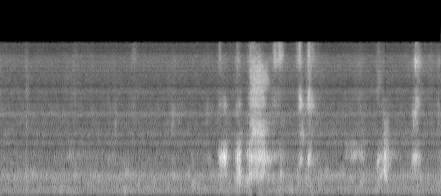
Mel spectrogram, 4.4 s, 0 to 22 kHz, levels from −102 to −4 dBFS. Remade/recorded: remade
